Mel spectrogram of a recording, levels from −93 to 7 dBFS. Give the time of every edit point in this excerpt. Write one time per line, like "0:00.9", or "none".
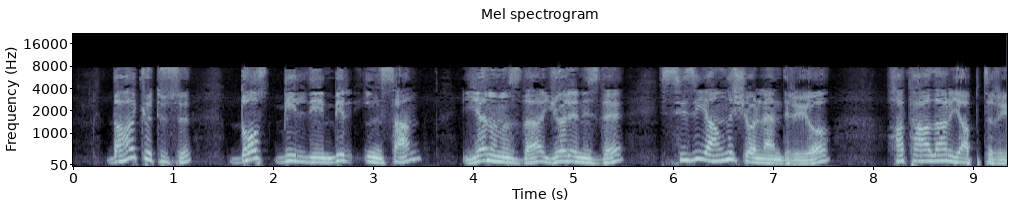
none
